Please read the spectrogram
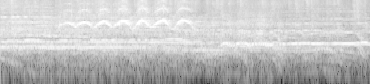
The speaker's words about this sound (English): A moment of absolute silence again. And then, like a sudden volcanic eruption, deafening cheers!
